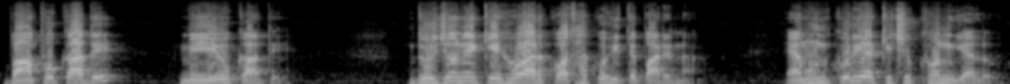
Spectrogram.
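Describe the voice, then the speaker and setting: A man's voice: on the high side, sing-song, measured pace, long pauses. A man reading a literary audio story as narrator, in a formal, dramatic storytelling manner.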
